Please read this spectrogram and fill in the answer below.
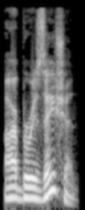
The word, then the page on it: arborization: British English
